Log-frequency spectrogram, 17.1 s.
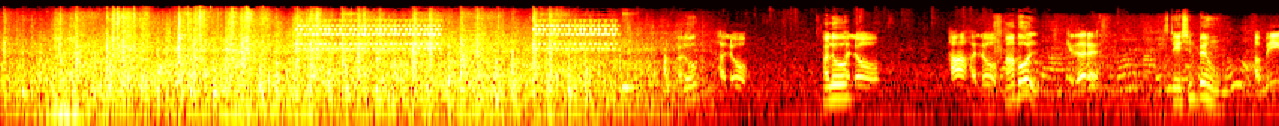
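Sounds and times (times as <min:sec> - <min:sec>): train wheels clattering: 0:00.0 - 0:09.5.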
